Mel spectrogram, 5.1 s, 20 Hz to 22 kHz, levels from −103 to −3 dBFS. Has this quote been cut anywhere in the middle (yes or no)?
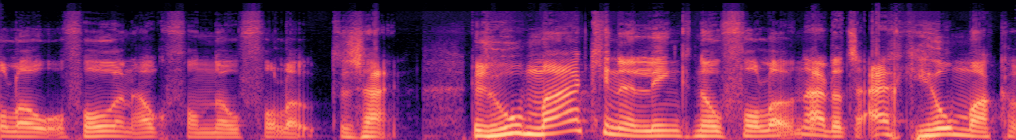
no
